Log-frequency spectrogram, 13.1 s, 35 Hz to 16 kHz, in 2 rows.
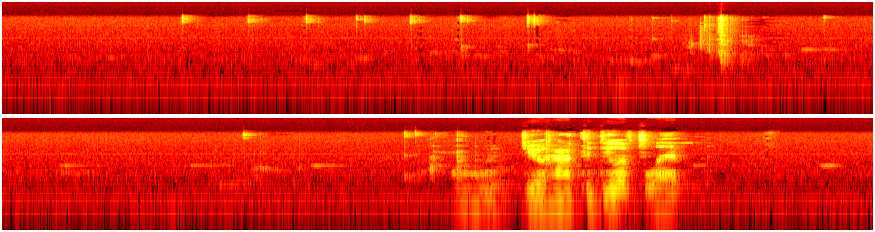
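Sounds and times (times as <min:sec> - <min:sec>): computer mouse clicking: 0:01.3 - 0:06.3, 0:09.5 - 0:10.1.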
